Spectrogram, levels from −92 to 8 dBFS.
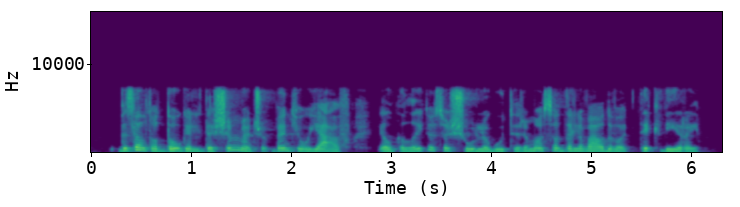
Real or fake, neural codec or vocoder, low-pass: real; none; 7.2 kHz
